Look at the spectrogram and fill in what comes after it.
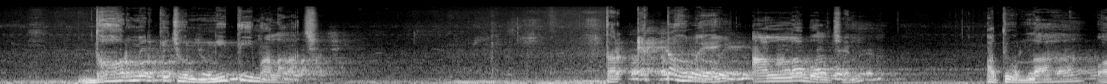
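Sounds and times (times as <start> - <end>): low rumble: 5.6 - 11.0.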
